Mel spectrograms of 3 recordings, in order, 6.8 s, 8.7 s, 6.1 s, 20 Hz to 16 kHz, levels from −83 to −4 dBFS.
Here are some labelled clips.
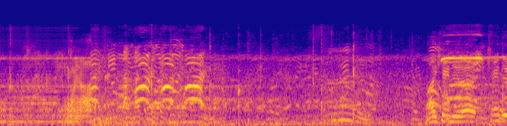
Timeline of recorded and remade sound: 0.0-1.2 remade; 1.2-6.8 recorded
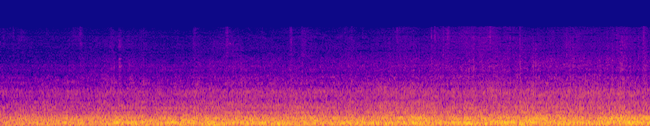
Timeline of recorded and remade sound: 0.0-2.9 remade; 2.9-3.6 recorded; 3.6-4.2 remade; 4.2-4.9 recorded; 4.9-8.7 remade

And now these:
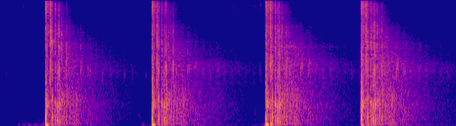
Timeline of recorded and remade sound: 0.0-2.2 recorded; 2.2-6.1 remade

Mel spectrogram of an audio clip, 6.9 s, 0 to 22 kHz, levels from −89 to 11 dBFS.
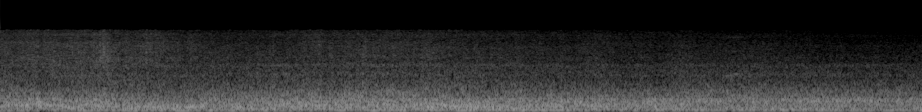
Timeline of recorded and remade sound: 0.0-0.6 remade; 0.6-6.9 recorded

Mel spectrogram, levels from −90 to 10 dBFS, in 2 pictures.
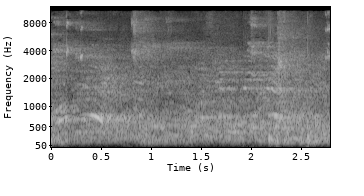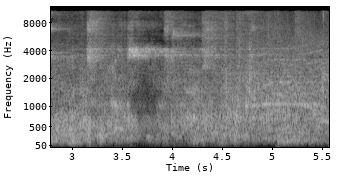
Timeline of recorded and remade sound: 0.0-3.0 recorded; 3.0-4.8 remade; 4.8-5.6 recorded

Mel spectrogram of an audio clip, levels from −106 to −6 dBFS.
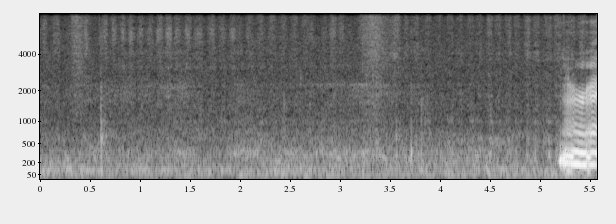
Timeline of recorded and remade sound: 0.0-5.6 recorded

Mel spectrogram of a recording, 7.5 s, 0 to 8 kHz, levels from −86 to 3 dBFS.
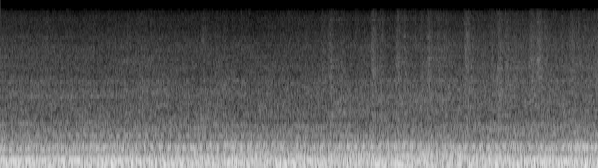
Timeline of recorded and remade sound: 0.0-4.2 remade; 4.2-5.8 recorded; 5.8-7.5 remade

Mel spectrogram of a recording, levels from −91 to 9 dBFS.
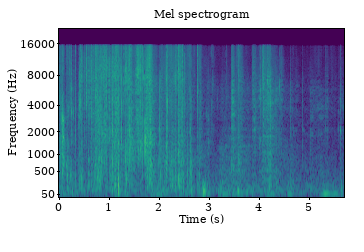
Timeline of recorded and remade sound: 0.0-5.7 remade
